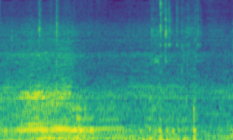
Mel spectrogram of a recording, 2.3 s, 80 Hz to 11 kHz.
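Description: Mercedes AMG GT Roadster, a 2018 model, with its engine droning loud and close as it accelerates, a deep steady roar that rises slightly, with no talk.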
